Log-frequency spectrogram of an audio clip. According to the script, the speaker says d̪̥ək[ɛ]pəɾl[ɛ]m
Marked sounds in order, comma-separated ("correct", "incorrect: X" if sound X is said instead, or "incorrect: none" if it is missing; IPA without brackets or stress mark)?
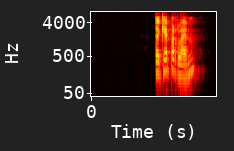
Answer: correct, correct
